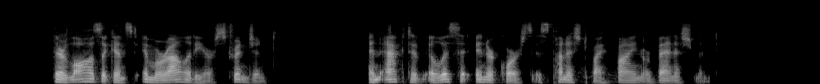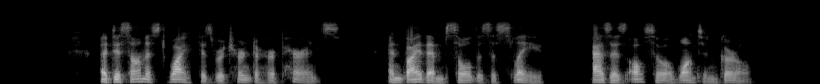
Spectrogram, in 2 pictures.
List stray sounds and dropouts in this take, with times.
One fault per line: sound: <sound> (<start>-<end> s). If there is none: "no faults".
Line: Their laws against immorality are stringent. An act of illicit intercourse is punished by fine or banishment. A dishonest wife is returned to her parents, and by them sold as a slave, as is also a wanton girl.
no faults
